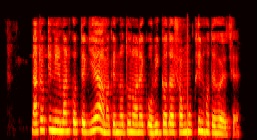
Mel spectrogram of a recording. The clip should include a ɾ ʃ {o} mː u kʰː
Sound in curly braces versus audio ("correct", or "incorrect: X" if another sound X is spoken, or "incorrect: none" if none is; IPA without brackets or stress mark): incorrect: ɔ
